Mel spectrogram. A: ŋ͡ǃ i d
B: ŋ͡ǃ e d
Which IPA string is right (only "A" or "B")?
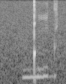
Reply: A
